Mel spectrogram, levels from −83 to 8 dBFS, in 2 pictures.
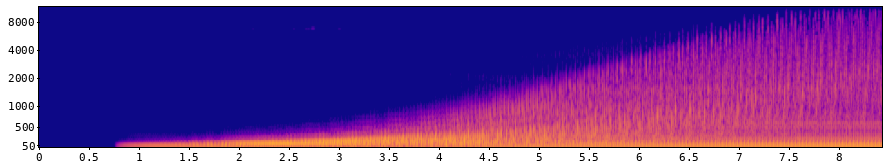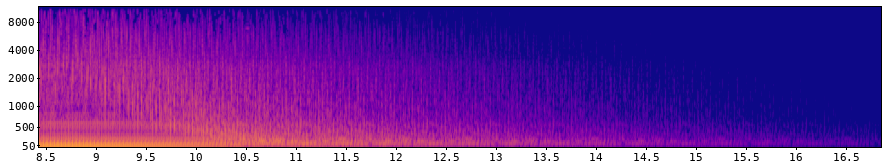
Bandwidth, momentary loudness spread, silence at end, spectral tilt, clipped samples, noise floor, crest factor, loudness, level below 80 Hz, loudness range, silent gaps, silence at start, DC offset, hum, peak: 11 kHz; 18 LU; 3.65 s; -7 dB/octave; under 0.1%; under -90 dBFS; 18 dB; -19 LUFS; -24 dBFS; 15 LU; none; 0.85 s; under 0.1%; none; -2 dBFS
